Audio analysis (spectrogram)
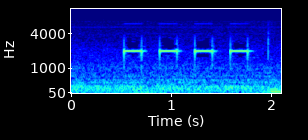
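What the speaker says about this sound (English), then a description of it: "in a second here you're going to hear my cell phone go off" Cell phone text-message alert: four short, evenly spaced high beeps, fairly clear above a low steady room hum, with no talking.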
